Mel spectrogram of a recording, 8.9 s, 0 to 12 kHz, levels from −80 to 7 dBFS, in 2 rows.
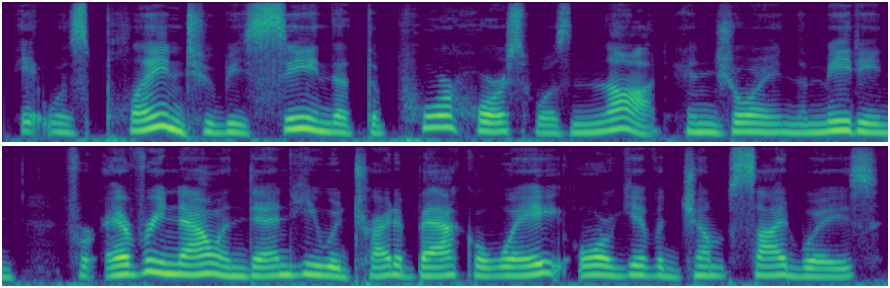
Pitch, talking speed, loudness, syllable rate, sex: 180 Hz, 210 wpm, -18 LUFS, 4.7 syllables/s, female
